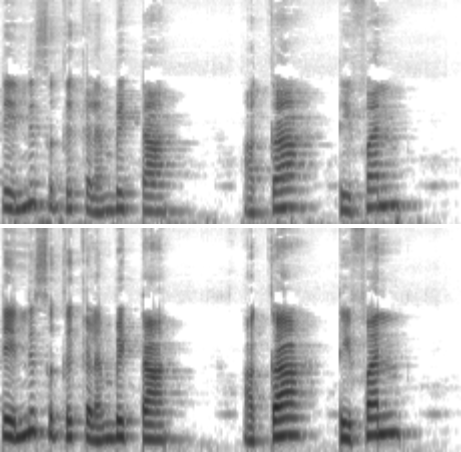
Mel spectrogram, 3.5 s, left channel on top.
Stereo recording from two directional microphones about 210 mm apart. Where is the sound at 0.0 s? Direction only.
35° right (ahead or behind).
